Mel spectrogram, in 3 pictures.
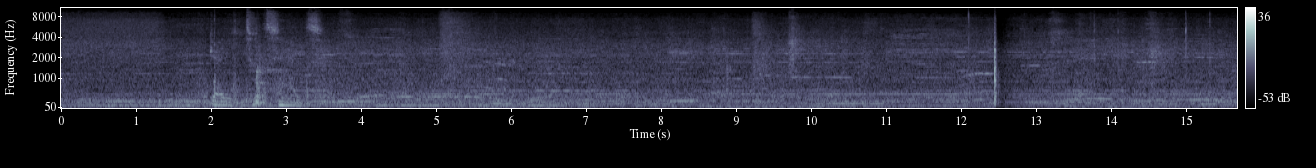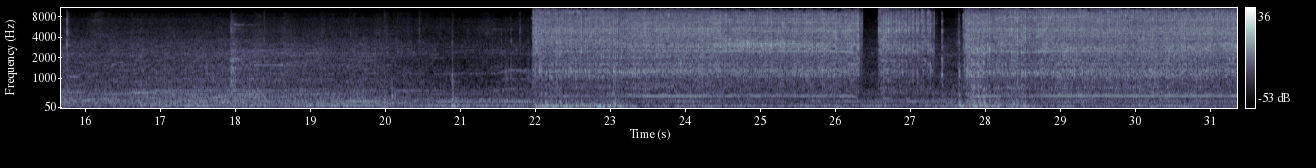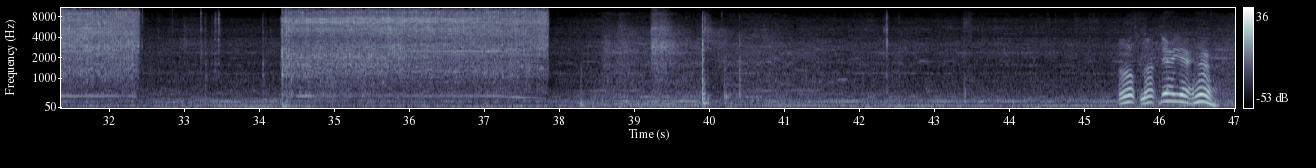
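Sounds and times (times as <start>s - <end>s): electric power tool whine: 22.0s - 32.5s, 34.3s - 37.9s.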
